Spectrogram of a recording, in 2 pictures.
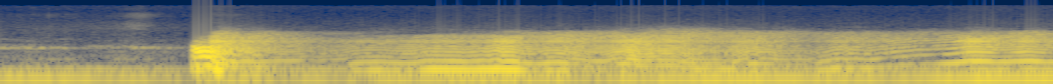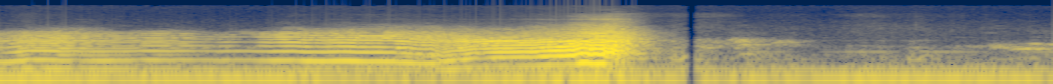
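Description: A long, drawn-out fart, starting abruptly about a second in and running for some seven seconds, its pitch wobbling up and down. It rises to its loudest near the end and then cuts off suddenly.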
